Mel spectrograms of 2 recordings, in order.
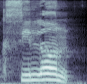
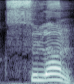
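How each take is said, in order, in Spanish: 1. El primer sonido de vocal es 'ee'. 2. El primer sonido de vocal es 'oo'. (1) "¿Por qué digo xilón" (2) "y no xulón?"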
